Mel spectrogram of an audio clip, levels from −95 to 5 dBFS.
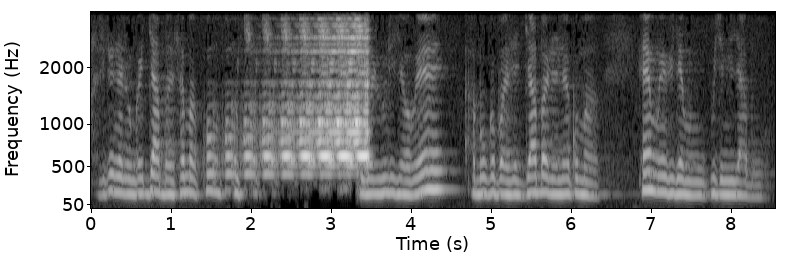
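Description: From 1.53 to 3.61 s, a feedback howl builds. Two devices share one room on the call, so each loop trip adds level. The repeats narrow to a tone near 700 Hz, repeating about every 200 ms. It peaks about 16 dB above the speech.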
